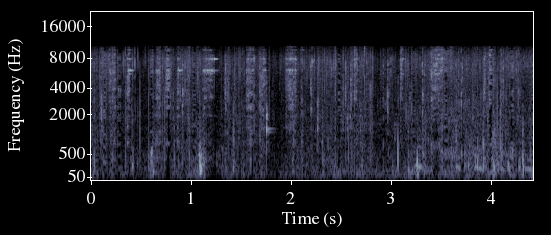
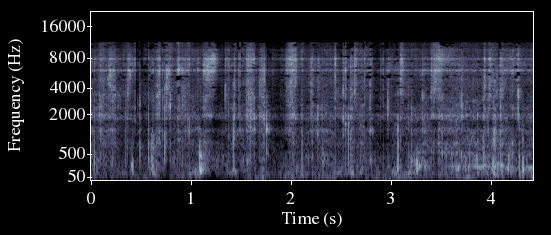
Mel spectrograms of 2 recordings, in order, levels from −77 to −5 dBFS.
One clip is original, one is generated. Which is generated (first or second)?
second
